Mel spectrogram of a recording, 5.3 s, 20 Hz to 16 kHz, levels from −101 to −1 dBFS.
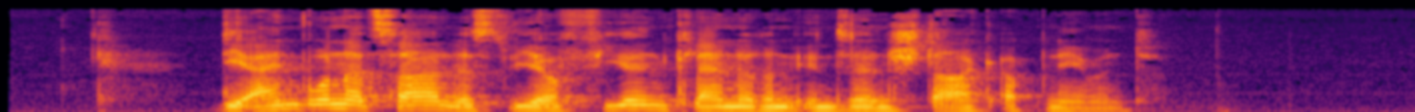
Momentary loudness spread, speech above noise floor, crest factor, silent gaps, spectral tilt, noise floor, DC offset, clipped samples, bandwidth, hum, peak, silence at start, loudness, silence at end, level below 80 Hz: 15 LU; 45 dB; 16 dB; none; -4.5 dB/octave; -61 dBFS; under 0.1%; under 0.1%; 12 kHz; none; 0 dBFS; 0.35 s; -16 LUFS; 1 s; -48 dBFS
